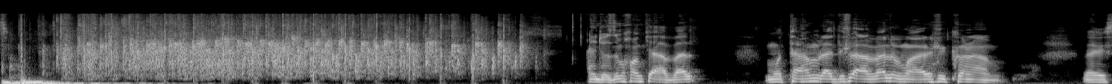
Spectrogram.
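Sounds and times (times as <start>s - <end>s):
audience applause welcoming a writer to the stage at a talk event: 0.0s - 5.6s
speech: 5.9s - 10.2s, 10.8s - 11.1s.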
